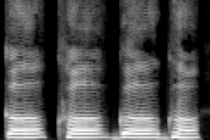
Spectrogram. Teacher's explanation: जब आप क वर्ग को बोलकर देखेंगे, जैसे कि क, ख, ग, घ, तो आपको महसूस होगा कि क वर्ग का साउंड गले से आ रहा है, इसलिए इन्हें कंठ्य वर्ण भी कहा जाता है।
